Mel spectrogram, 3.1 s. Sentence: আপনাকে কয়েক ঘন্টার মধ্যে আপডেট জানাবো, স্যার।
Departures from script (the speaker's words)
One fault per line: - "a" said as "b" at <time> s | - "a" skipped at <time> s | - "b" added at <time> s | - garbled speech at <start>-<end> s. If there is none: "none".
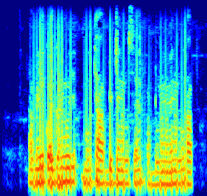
- garbled speech at 2.2-2.9 s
